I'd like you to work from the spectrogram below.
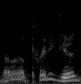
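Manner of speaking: normal talking voice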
